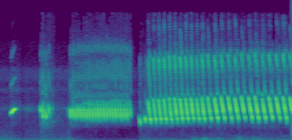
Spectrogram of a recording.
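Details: Pure white canary singing: a few brief chirps, a dense high buzzing trill, then a rapid rolling trill of evenly spaced, pulsing notes.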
